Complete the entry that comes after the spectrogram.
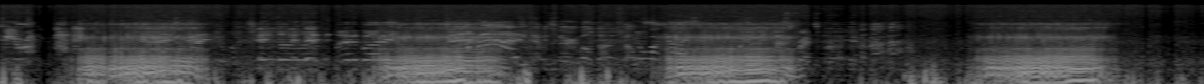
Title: Husband snores louder than the TV at night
